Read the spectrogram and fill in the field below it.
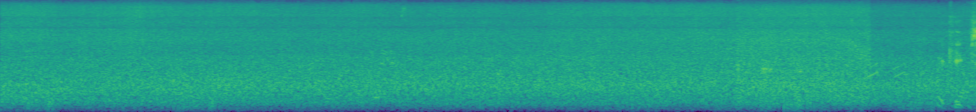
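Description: Ocean waves and surf at a cape where the Indian and Atlantic Oceans meet, a steady broad wash of breaking water and wind, continuous and moderately loud from start to end.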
